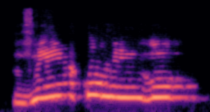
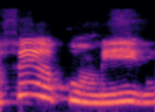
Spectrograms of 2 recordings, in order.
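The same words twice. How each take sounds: First: "Venha comigo" as a firm order, a bit higher; mother's firm command. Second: A mother's gentle request. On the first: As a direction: order it, no room to refuse. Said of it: "Uma dá aquele tom mais de pedido". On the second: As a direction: ask it as a kind favor. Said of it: "você sabe que é um pedido". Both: Shown as a demonstration.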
